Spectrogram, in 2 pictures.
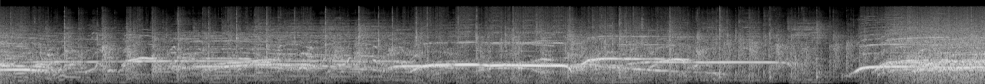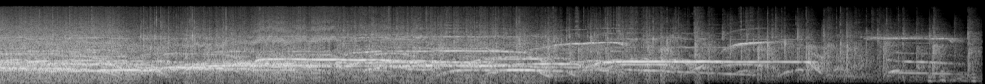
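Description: A large audience cheers, whoops and shrieks loudly.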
